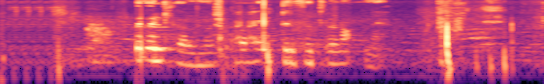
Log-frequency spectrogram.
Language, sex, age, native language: Icelandic, male, 12, Icelandic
